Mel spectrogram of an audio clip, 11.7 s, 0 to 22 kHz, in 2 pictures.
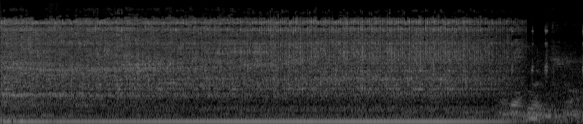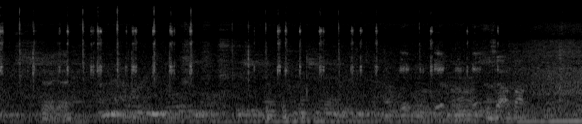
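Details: Hyundai i20 petrol engine: harsh, busy metallic clatter over the running note from a stretched timing chain and badly worn guides found on strip-down; ran like new with no chain noise after a replacement chain kit.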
